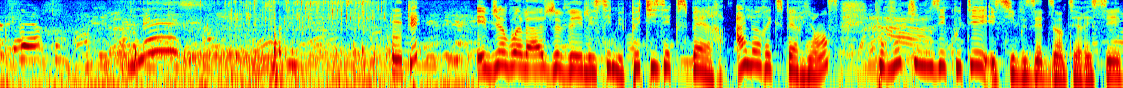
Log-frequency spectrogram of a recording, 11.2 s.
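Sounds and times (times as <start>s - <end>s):
water being poured through filter grids into a tub: 1.3s - 4.2s
speech: 3.9s - 11.2s.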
